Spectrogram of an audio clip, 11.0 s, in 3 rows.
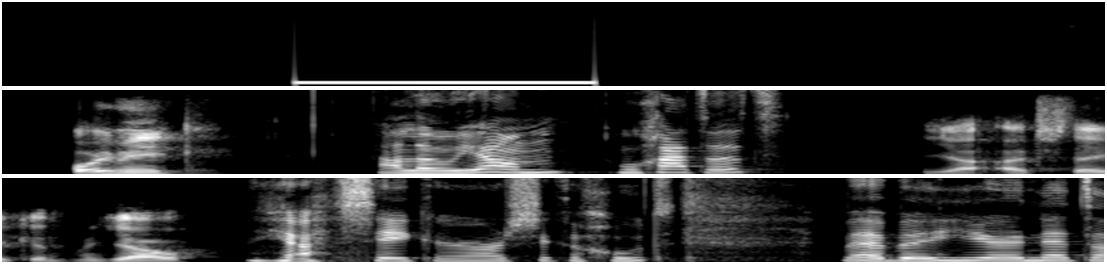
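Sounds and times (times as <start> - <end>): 
telephone ringing tone while placing a call: 1.0 - 2.0
speech: 3.9 - 11.0.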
